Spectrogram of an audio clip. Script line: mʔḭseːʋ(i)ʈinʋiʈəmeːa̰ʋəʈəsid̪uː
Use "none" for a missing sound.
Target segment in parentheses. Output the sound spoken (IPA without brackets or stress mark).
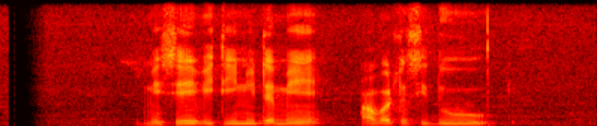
i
